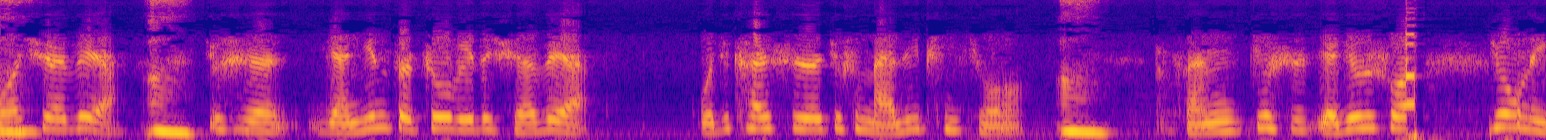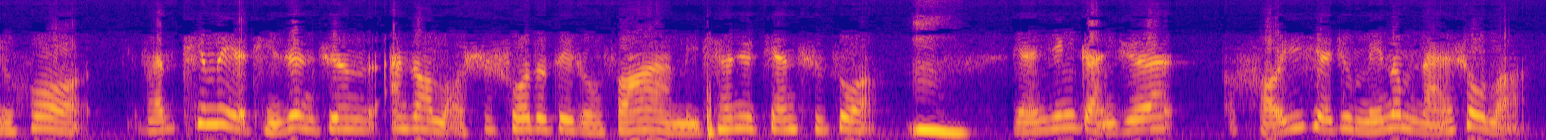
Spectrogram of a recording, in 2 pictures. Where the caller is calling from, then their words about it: Xinjiang, China; 我是新疆的朋友，48岁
